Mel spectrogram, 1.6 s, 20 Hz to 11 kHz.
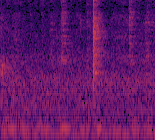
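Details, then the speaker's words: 52" Palm Air top-mount spinner ceiling fan, antique brass, stamped motor, running at 0.47 A: faint regular ticking in time with rotation over a low motor hum; bearings judged fine, ticking thought to be the loose globe. "Oh, maybe it's the globe. Yeah. Yeah, it sounds like the globe."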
